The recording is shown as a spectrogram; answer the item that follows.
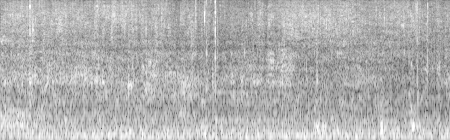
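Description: A spatula stirring chicken pieces through a thin, freshly watered-down white gravy in a non-stick pan, a steady wet stirring noise.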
